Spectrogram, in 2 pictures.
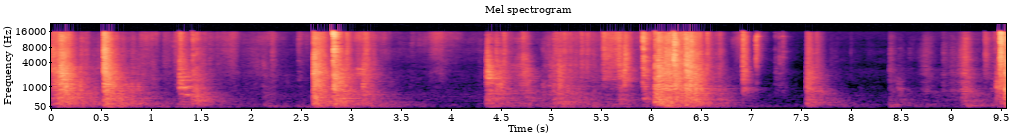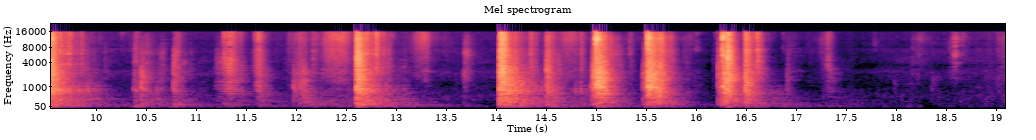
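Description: Corrugated roofing sheet banging and rattling in a string of irregular, loud knocks, each with a short ringing tail, as it is pushed and wired up by hand.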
